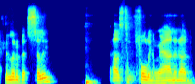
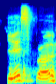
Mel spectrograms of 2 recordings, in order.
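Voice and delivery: loud insistence; 6 semitones higher, 9 dB louder than usual. Retold or imitated. Sound man confirms the gossip.

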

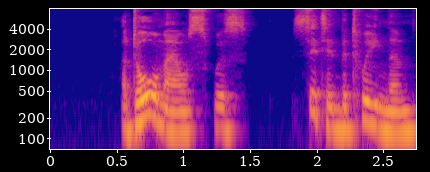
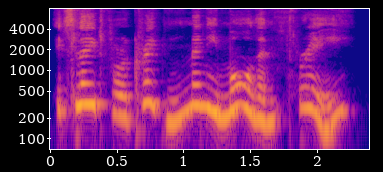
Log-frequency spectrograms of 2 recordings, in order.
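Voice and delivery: put-on higher-pitched girl voice; storybook heroine, pitched up; Alice; 9 semitones higher than usual. A narrator's reading. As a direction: object in a raised girl voice. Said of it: "said Alice".

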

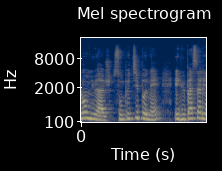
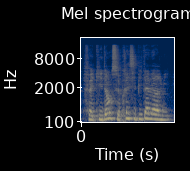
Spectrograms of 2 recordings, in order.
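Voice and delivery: ordinary delivery

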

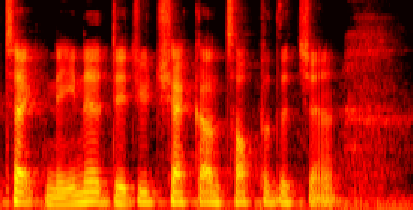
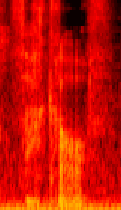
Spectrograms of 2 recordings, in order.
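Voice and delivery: whispered curse; 10 dB quieter than usual. Real, not acted. Startled by a game scare.

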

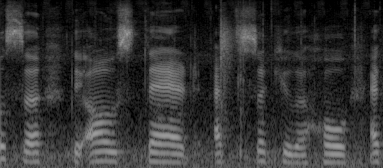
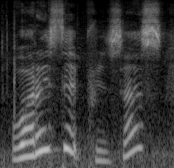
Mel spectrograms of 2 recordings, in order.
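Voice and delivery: lightly voiced husband, raised pitch and louder; concerned husband; 11 semitones higher, 7 dB louder than usual. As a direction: ask your wife what's wrong, high and urgent. Husband reacts to wife's cry.

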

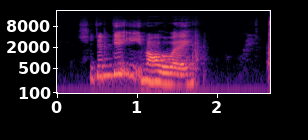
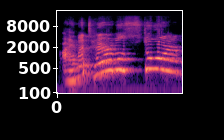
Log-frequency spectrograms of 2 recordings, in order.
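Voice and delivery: high, loud storm yell; Sammy pretends to be a storm in class; 11 semitones higher, 4 dB louder than usual. Shark yelling during dance. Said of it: "Sammy yelled".

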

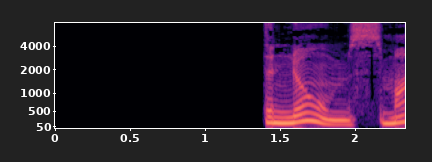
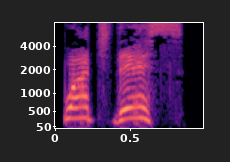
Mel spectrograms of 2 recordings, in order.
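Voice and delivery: put-on bully kid voice; 12 semitones higher than usual. A narrator's reading. Moose shows off.

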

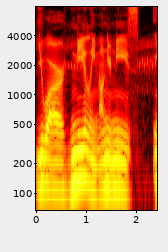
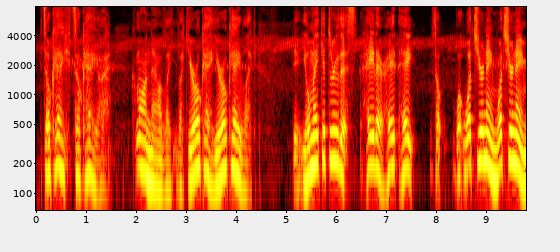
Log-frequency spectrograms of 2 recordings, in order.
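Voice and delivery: reassuring captive; 6 semitones higher than usual. Acted. GM voices captive Michael.

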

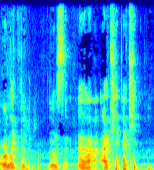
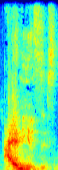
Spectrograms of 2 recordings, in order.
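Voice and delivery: loud mock outburst; 4 semitones higher, 8 dB louder than usual. Real, not acted. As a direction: exclaim it loudly. Self-mocking outburst.

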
